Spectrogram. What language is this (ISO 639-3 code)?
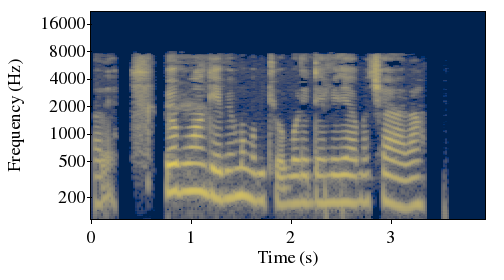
lug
